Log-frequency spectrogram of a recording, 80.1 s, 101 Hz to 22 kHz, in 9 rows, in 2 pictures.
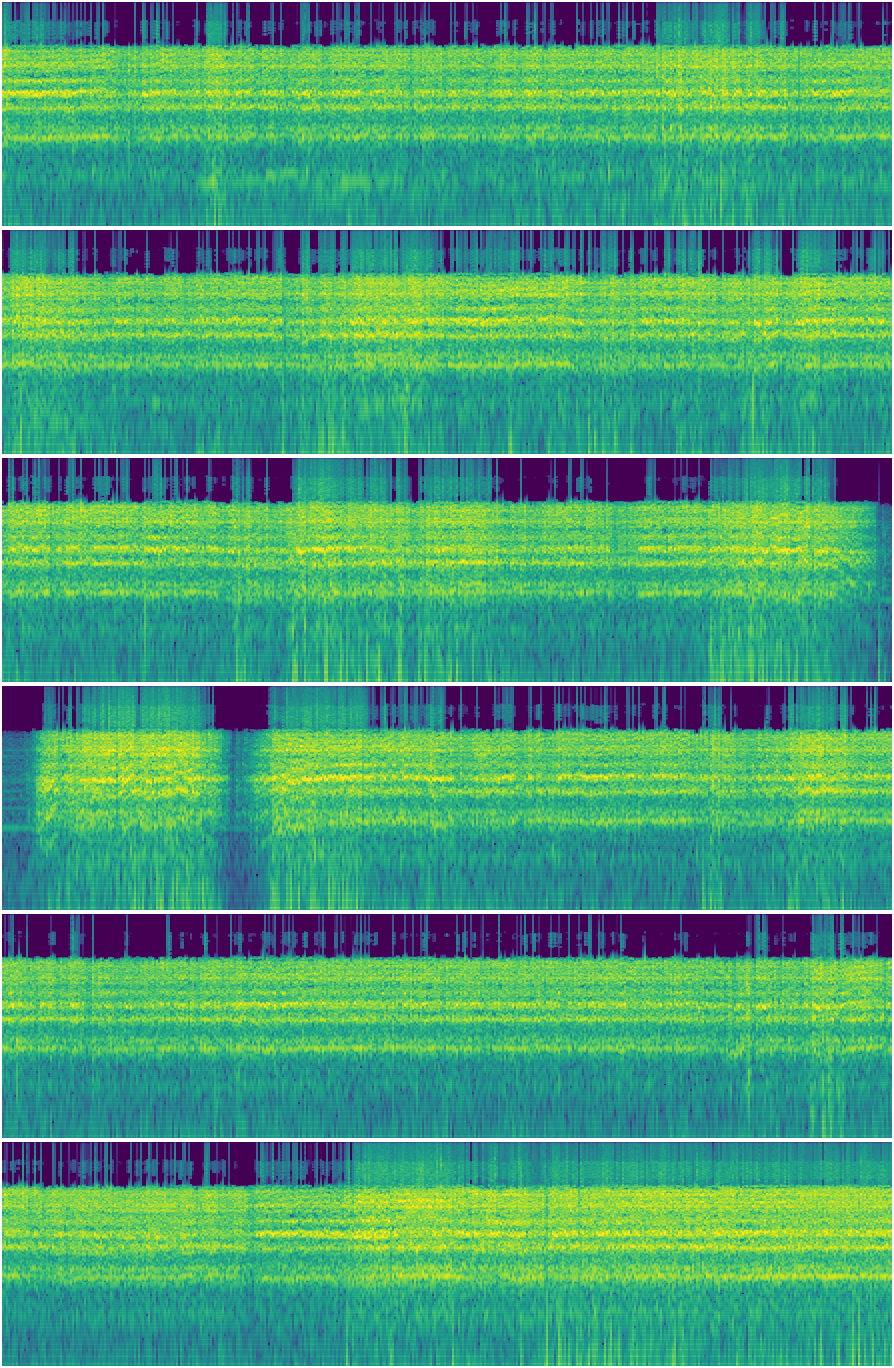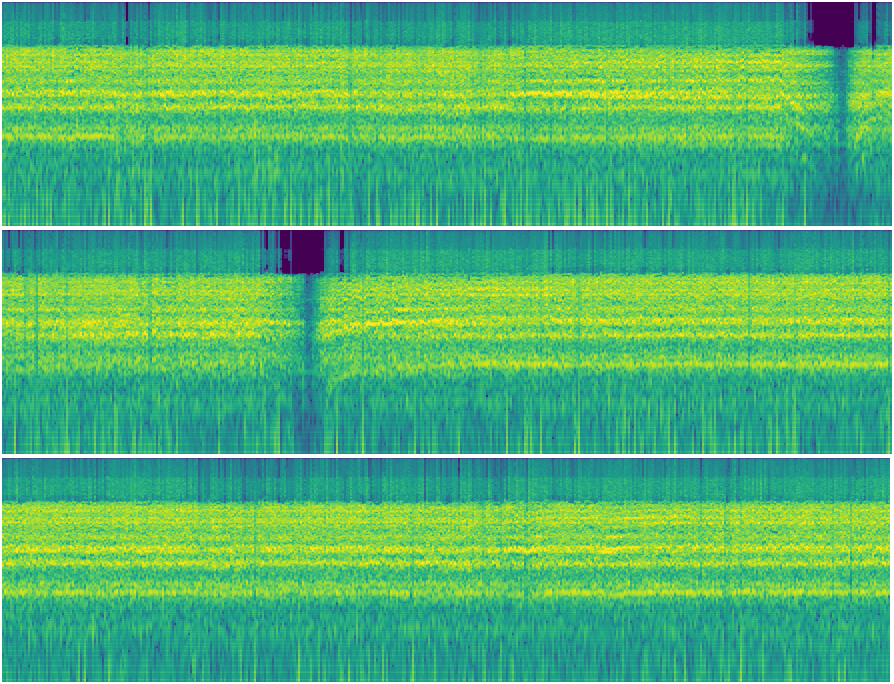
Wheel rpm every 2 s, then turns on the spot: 230, 230, 230, 230, 230, 230, 220, 220, 230, 230, 220, 240, 220, 90, 150, 220, 230, 220, 230, 230, 230, 230, 220, 220, 220, 230, 230, 230, 230, 220, 170, 170, 150, 210, 230, 230, 230, 230, 230, 230.
none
